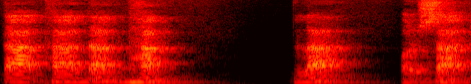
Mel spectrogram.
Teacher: ता, था, दा, धा, ला और सा, इनका उच्चारण स्थान क्या है? दंत है। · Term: दंत्य वर्ण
